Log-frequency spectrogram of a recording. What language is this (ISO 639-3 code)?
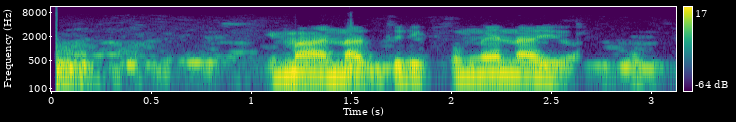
kin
